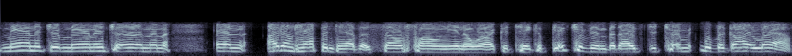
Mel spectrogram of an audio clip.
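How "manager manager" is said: normal talking voice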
